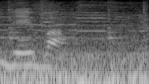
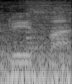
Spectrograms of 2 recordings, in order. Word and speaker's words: Dewa: Tapi kalau sebenarnya dewa yang kita sebut dengan nabi itu sebenarnya kita seharusnya membaca itu Deva. Deva. V ya. Deva karena ejaan India kan.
